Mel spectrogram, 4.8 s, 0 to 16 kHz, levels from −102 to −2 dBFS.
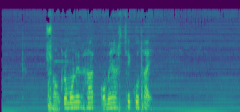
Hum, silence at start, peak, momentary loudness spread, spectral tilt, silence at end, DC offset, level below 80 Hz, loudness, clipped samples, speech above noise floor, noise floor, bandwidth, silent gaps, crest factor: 50 Hz at -45 dBFS; 0.05 s; -8 dBFS; 25 LU; -5.5 dB/octave; 0.15 s; under 0.1%; -50 dBFS; -26 LUFS; under 0.1%; 25 dB; -50 dBFS; 11.5 kHz; none; 20 dB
